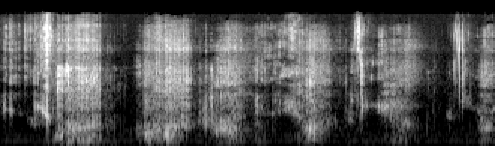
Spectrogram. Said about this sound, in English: Well, this is going to be very crunchy when it... Let me see. Let me chew into it.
